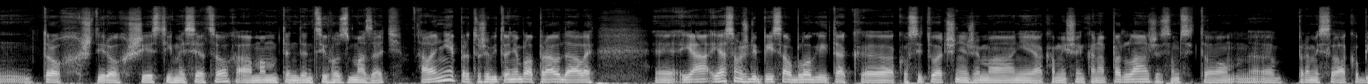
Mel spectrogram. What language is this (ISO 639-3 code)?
slk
